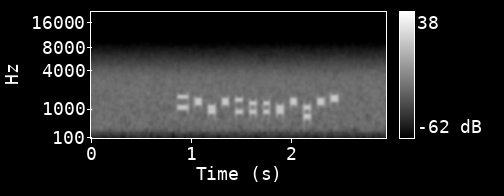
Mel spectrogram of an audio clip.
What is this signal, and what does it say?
Multi-frequency trunk signalling (R1, as on North American trunks), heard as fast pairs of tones, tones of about 70 ms. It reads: KP 0308553020 ST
